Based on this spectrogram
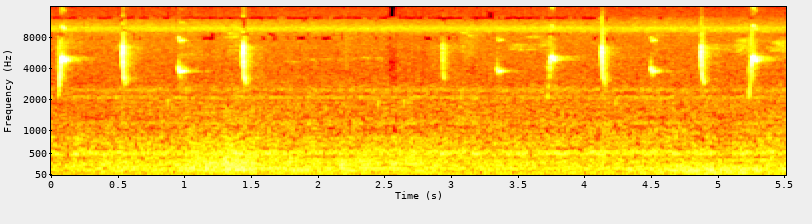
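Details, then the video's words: High, sharp hummingbird chips, some with a short whistled tail, repeated irregularly over a constant background hiss and a faint steady high tone. "SONIDO DEL COLIBRI// ZUMBIDO// SOUND OF THE HUMMING BRI // BUZZING OF THE HUMMING BIR"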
